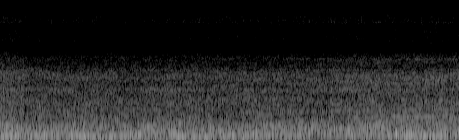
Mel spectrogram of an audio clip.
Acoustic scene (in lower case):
street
